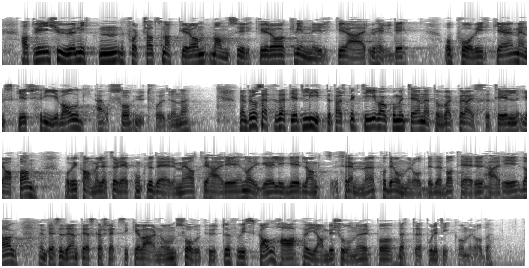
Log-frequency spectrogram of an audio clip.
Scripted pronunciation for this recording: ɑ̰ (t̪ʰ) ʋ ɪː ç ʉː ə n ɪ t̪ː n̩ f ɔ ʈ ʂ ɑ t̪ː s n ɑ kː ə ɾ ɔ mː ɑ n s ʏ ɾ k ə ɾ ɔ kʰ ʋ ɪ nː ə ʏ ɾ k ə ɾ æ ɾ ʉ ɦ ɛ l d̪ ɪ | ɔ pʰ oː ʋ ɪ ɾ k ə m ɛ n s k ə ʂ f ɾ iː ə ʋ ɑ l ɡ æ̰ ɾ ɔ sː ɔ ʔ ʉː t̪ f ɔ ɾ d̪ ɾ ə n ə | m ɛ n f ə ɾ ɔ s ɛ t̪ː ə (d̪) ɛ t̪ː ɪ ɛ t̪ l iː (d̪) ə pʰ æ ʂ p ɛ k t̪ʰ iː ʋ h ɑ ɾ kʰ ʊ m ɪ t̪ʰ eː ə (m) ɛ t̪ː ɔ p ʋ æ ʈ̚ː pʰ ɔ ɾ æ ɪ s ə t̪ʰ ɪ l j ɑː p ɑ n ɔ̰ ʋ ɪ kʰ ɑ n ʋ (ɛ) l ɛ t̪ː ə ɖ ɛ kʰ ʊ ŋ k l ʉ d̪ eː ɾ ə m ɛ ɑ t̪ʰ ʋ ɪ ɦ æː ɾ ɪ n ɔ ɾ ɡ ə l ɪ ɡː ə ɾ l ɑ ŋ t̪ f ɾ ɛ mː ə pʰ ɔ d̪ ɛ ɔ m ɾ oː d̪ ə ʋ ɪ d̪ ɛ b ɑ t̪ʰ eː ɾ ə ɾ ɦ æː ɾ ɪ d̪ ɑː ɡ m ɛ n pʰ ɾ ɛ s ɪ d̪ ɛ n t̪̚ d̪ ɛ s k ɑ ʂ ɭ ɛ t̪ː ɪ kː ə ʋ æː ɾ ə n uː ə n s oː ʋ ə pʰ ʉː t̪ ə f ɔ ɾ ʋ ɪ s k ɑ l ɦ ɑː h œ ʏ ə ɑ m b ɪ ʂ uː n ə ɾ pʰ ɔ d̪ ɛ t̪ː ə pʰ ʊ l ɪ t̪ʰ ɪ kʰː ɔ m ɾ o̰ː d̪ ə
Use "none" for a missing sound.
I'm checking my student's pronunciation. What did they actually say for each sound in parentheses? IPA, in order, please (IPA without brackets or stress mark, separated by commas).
t̪, d̪, t̪, n, ɛ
